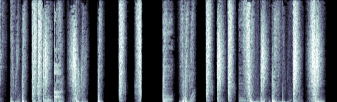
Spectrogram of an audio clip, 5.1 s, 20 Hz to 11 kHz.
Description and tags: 92bpm QLD-SKQQL Scratchin Like The Koala - 015
record-scratch, turntablism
